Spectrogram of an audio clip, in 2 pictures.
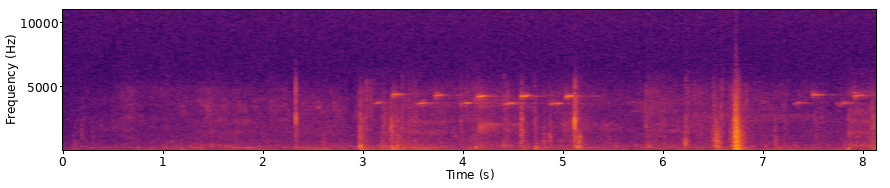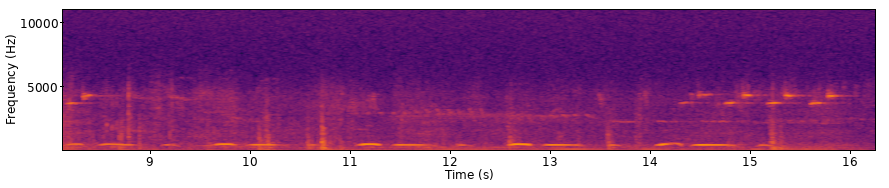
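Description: Knocks and thumps of feet on a wooden shed's corrugated roof and loose boards, the loudest a sharp knock about seven seconds in. Small birds chirp in repeated high pairs of notes behind them. From about halfway a run of short, lower pitched notes joins in.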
